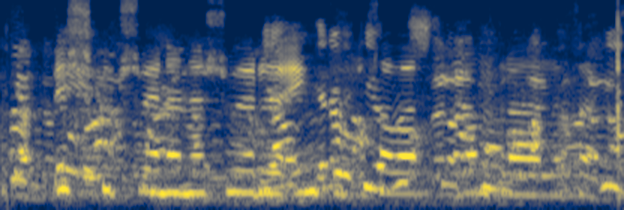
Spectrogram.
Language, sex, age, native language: Icelandic, female, 13, Icelandic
